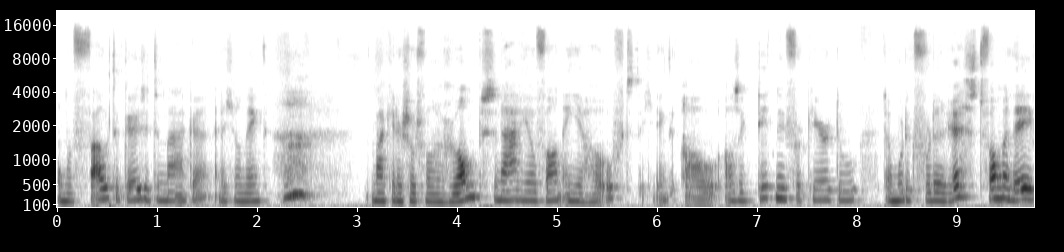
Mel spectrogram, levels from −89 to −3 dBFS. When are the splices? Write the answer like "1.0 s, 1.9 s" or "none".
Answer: none

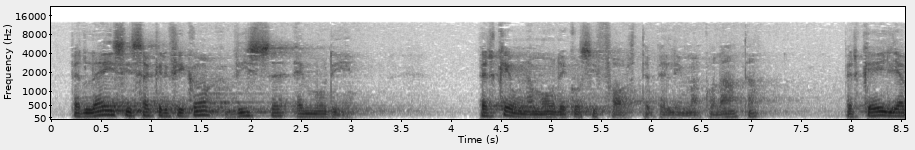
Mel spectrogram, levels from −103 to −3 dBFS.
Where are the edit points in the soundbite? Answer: none

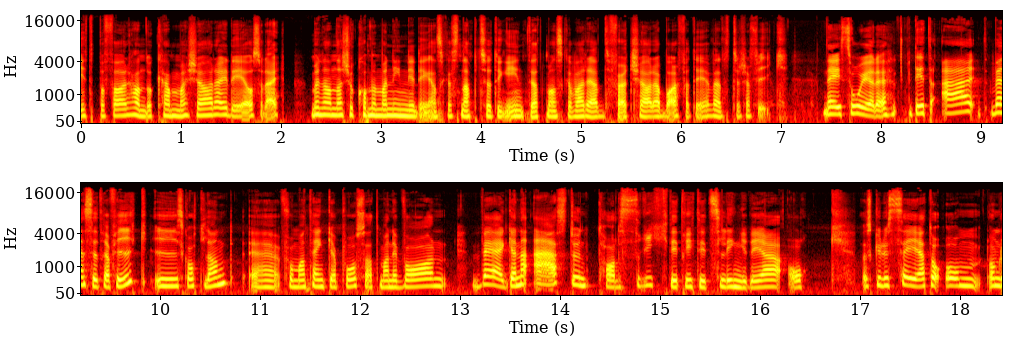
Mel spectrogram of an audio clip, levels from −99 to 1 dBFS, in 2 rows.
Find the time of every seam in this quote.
2.1 s, 8.2 s

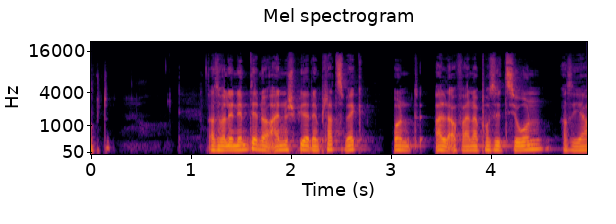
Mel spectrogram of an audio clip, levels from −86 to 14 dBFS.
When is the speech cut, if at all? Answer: 1.1 s, 2.9 s

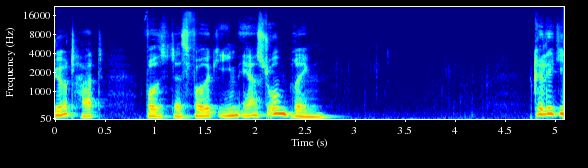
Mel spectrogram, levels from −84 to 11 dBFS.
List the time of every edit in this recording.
none

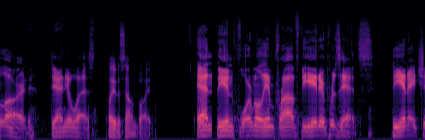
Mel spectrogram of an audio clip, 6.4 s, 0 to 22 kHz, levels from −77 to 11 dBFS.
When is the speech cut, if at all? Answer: 1.5 s, 3.2 s

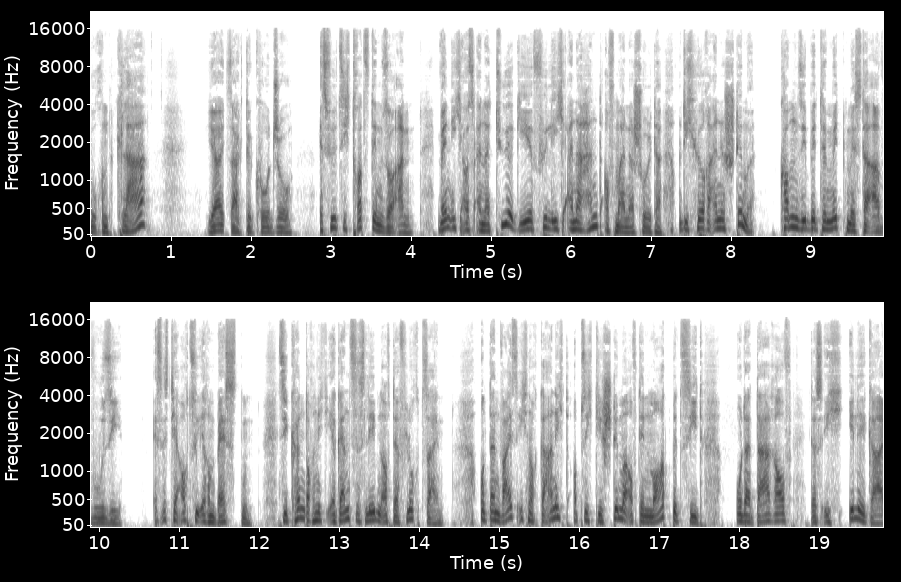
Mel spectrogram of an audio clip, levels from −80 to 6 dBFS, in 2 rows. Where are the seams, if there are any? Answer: 1.6 s

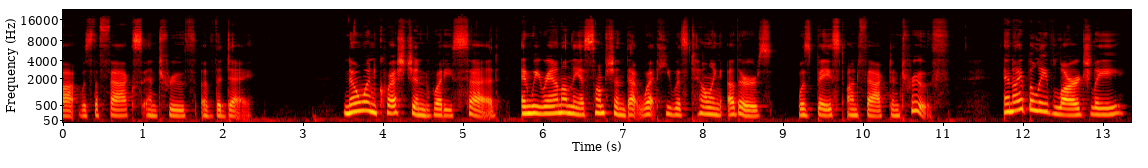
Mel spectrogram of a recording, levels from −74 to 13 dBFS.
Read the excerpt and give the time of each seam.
none

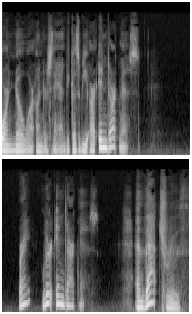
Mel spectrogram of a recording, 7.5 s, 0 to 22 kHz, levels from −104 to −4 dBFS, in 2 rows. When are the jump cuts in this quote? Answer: 6.3 s

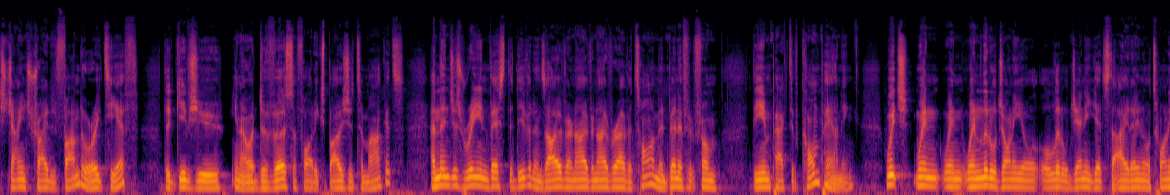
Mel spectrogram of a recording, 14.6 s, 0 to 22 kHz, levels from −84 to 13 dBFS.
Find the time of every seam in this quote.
none

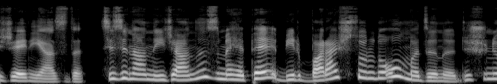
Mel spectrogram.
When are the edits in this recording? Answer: 0.9 s

